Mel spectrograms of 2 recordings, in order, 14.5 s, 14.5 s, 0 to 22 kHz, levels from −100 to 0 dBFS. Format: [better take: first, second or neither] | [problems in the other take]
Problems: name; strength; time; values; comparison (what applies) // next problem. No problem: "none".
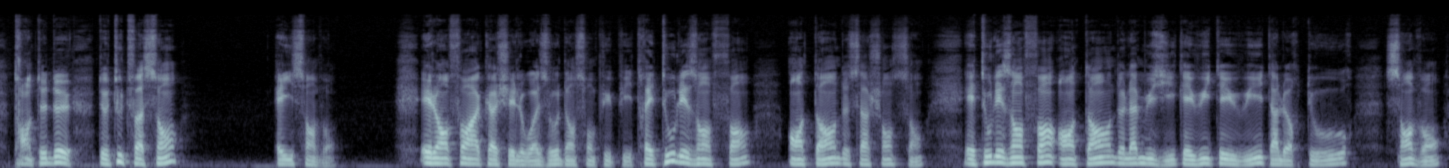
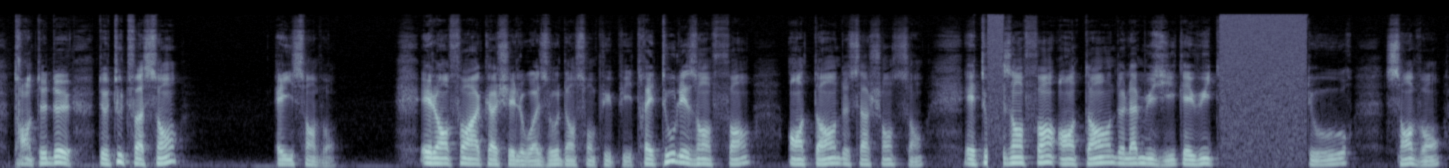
first | audio cutting out; filled with static; at 10 s and at 12 s for 1 s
